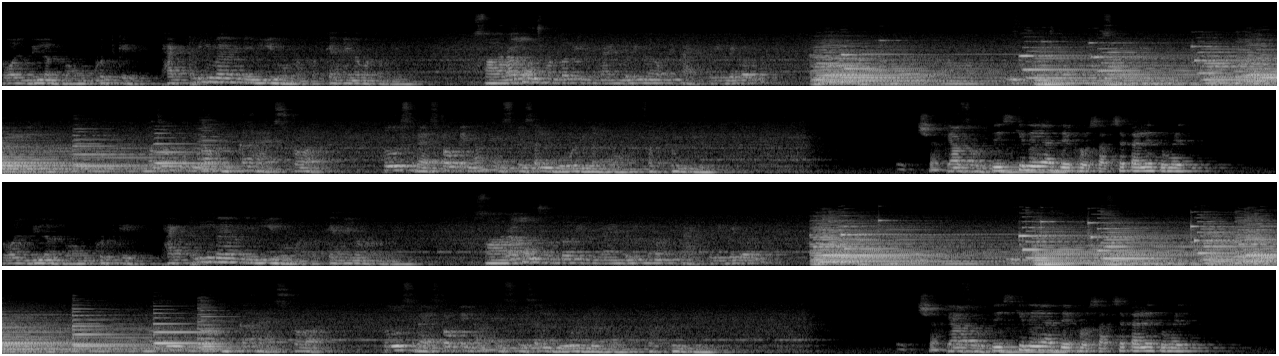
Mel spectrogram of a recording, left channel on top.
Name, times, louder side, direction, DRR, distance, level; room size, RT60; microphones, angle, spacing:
voice 1, 0.0-4.1 4.7-7.7 8.2-11.7 12.3-16.0 16.5-20.0 22.2-23.6, equal, 50° left, -3 dB, 2.8 m, -32 dB
sound 1, 1.8-20.8, equal, 35° left, 2.1 m, -47 dB
Piano, 8.1-15.0, right 2 dB, 75° right, 0.8 m, -25 dB
voice 2, 21.7-22.1 22.7-24.6, left 1 dB, 10° left, 1 dB, 0.4 m, -26 dB
12.0 x 5.2 x 3.3 m, 0.95 s
head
